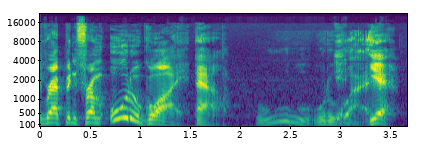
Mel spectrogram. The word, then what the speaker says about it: Uruguay: Ooh, Uruguay. Yeah, that's how they pronounce it. You got to let it roll off like that.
